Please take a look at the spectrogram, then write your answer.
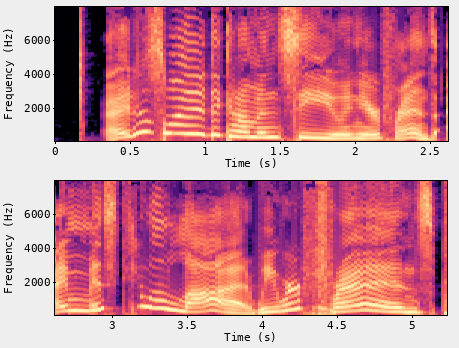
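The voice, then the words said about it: Ditzy bimbo character voice. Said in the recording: “This is the bimbo or whatever. So I'm doing this voice.”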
